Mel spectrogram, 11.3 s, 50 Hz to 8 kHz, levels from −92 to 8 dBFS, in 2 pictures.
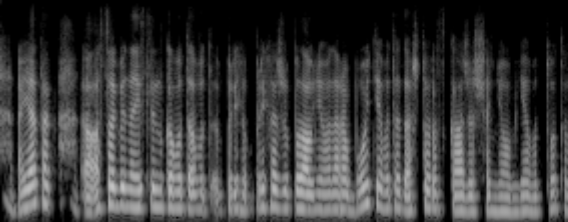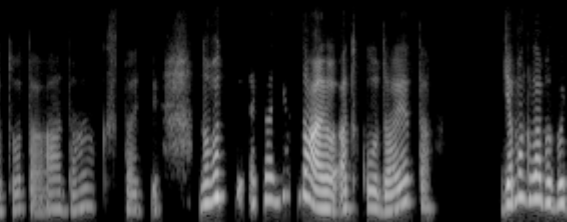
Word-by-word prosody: А 165 - -4
я 210 +4 +5
так, 225 -2 0 0.3
а, - - +2
особенно 200 0 +3
если, 185 +1 0
ну, 190 - -3
кого-то 180 -2 +1
вот 170 -1 -10
при 170 -1 -5
прихожу 185 -1 -3
Была 175 -1 +5
у - - -1
него 165 0 -4
на 165 - 0
работе, 195 +7 -1
вот 175 -1 -6
это: 155 -4 -1
"Что 160 +4 -4
расскажешь 155 -3 -3
о - - -4
нём?" 145 -1 -6
Я 155 +2 -5
вот: 150 0 -10
"То-то, 170 -2 -9
то-то",- 170 +4 -13
"А, 170 0 -8
да, 175 +5 -13
кстати". 160 0 -14 0.4
Ну 225 +3 +1
вот 290 +2 +5 0.2
это, 265 +3 -2
не 285 +5 -8
знаю, 185 - +7
откуда 180 -2 -2
это. 225 +1 -2 0.7
Я 220 - +4
могла 275 0 +3
бы 235 -1 +3
быть 225 +1 +2
180 Hz, 210 wpm, -25 LUFS, 165-210 Hz, 0.7 s, знаю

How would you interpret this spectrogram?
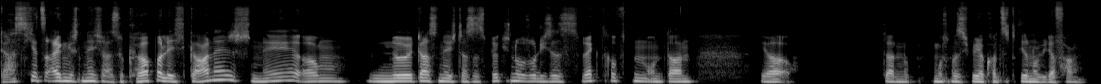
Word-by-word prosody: Das 125 +3 -2
jetzt 185 -2 -1
eigentlich 160 -3 +3
nicht, 155 -1 +2
also, 125 +1 -4
körperlich 145 -1 +3
gar 165 - +4
nicht, 205 -4 0
ne, 165 +7 -1
ähm. 140 0 -2 0.2
Ne, 145 +1 +5
das 155 -1 +3
nicht. 140 -3 0
Das 130 0 -2
ist 120 -1 -6
wirklich 155 +1 -4
nur 160 -2 +1
so 145 0 -2
dieses 135 -2 -4
Wegdriften 160 0 -3
und 130 -1 -4
dann 130 0 +2 0.6
ja, 125 -1 +1 0.9
dann 120 -2 -2 0.2
muss 130 -1 -3
man 130 - -1
sich 115 +1 -4
wieder 130 -2 +4
konzentrieren 130 +2 -1
und 120 - 0
wieder 115 0 -1
fangen. 110 -1 -6
140 Hz, 175 wpm, -27 LUFS, 125-155 Hz, 0.9 s, Ne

